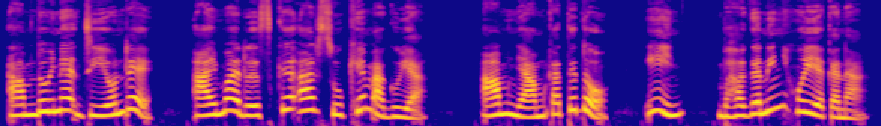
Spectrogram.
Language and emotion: Santali, happy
